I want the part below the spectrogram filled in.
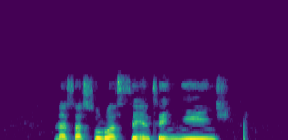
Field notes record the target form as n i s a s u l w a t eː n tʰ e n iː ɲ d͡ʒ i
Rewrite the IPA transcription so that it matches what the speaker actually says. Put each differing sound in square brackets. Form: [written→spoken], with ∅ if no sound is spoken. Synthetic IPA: n [i→a] s a s u l w a [t→s] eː n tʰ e [n→ɲ] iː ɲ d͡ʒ i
